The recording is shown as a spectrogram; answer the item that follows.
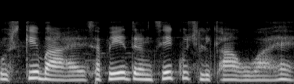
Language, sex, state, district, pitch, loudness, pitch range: Hindi, female, Uttar Pradesh, Lucknow, 230 Hz, -15 LUFS, 210-260 Hz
